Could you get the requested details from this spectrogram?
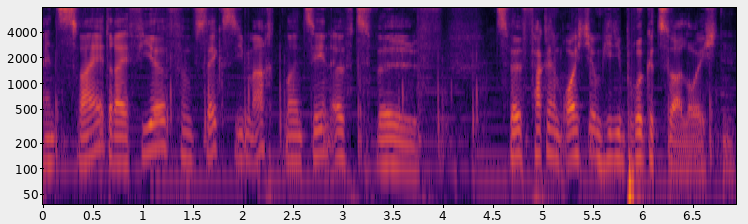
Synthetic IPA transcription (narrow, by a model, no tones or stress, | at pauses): ʔaɪnst͡sv̥aɪdʁaɪfiːɐfʏnfz̥ɛksz̥iːbm̩ʔaχtnɔʏnt͡seːnʔɛlft͡sv̥œlf | t͡sv̥œlfːakl̩nbʁɔʏçtəɪçʊmɦiːɐdiːbʁʏkət͡suɛ̰ɐlɔ̰ʏçtn̩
